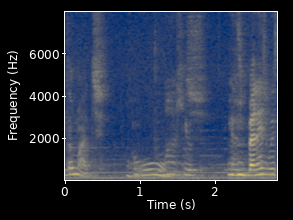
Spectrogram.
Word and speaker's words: Tomate: I don't pronounce the T as T. I pronounce it as che. Oh. Tomate.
